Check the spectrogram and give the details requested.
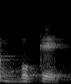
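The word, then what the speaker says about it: bouquet: Getting of नॉट लेकिन जब मैंने बोला कलेक्शन ऑफ़ फ्लावर्स तो आपके दिमाग में आता है सर बुके। स्पेलिंग ध्यान से पढ़ लें।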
